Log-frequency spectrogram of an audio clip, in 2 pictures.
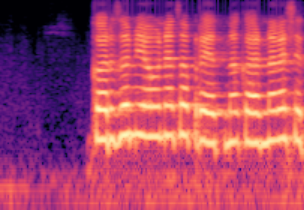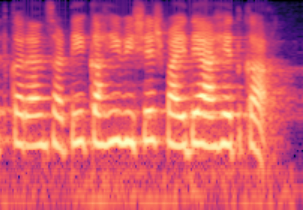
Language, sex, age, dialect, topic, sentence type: Marathi, female, 25-30, Standard Marathi, agriculture, statement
